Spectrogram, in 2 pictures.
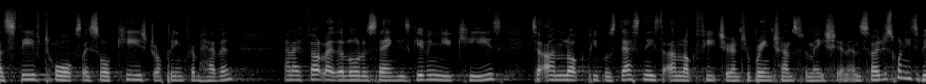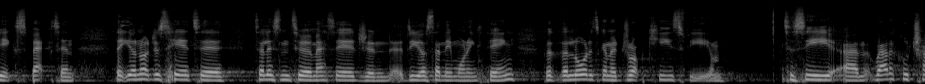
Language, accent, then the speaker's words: English; Eastbourne, South East England, United Kingdom; now in California, United States; I do live in California right now, but originally I'm from Eastbourne, so not too far from here.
